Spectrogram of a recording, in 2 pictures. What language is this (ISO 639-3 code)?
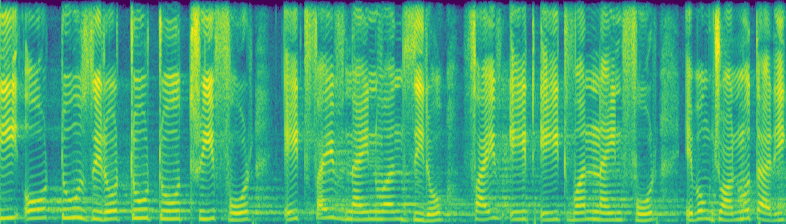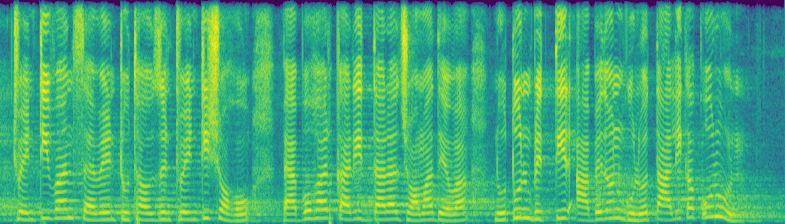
ben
